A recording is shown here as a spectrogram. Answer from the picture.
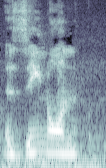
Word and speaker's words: xenon: this and the xenos xenon gas tank i'm pretty sure that's how it's um how it's pronounced like zen in halfway um but it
